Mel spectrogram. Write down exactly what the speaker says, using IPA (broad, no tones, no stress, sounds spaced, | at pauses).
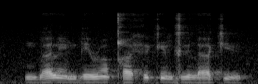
m b ɐ l ẽ m b e ɹ õ qʰ ɨ h ɨ kʲ ũ ɡ ɨ l ɐ kʲ ɨ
